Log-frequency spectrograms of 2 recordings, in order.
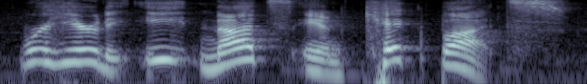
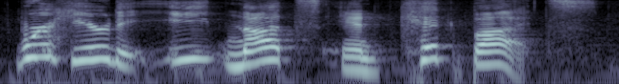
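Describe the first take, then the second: First: The voice is pitched lower, nearer normal speech. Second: The voice is pitched much higher, like a squeak. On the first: "That's that's about as close as I can get" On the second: "it needs to be like up a couple octaves"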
